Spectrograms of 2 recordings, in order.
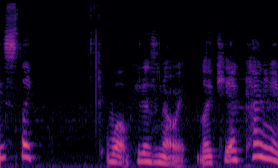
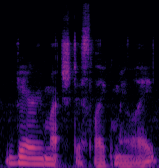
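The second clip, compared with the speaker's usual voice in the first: ordinary talk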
